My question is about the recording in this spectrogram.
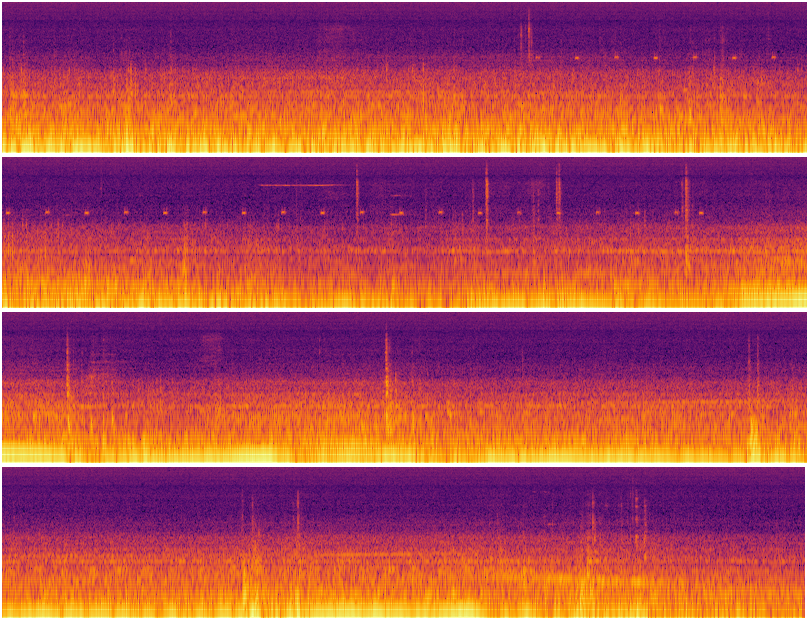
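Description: Car cabin noise while driving slowly, recorded from inside: a steady low rumble of engine and tyres with occasional sharp knocks. Midway comes a run of light ticks, about three a second, for roughly ten seconds, typical of the turn-signal indicator before a turn.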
